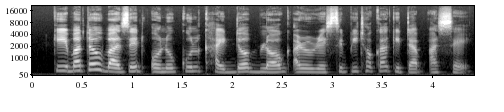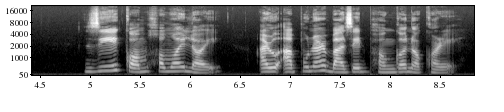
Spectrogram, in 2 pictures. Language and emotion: Assamese, neutral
